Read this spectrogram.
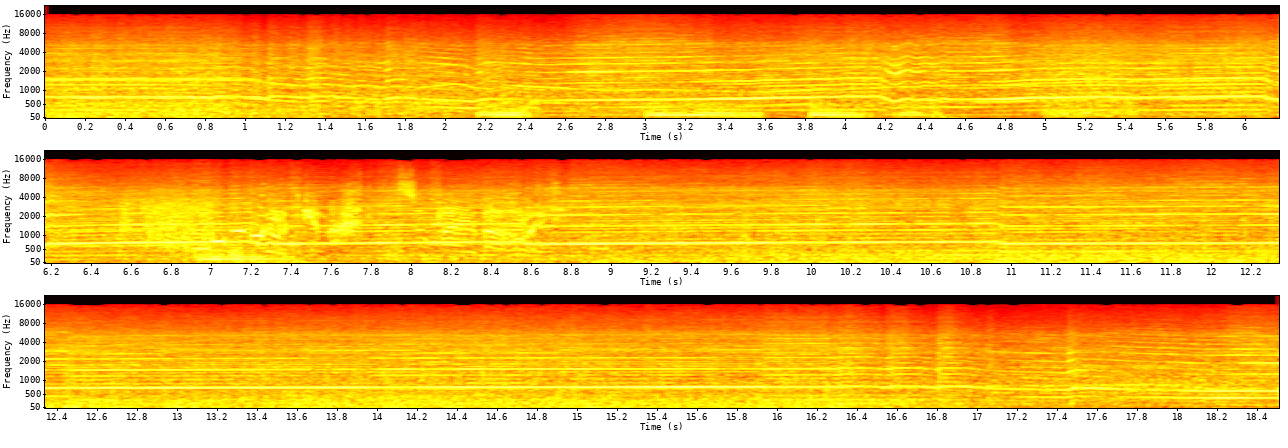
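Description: A racing car engine drops in pitch as the car brakes and shifts down for a corner.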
